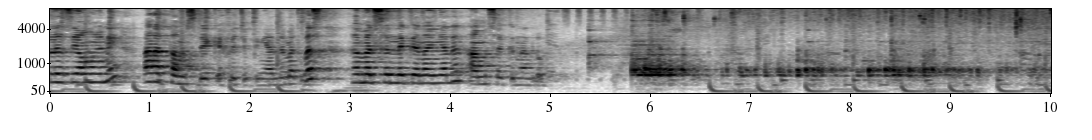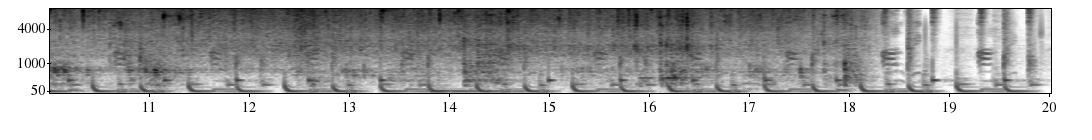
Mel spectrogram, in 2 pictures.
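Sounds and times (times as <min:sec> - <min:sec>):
background music with steady beat: 0:00.0 - 0:20.0
vegetables sizzling in oil: 0:05.7 - 0:18.4
wooden spatula stirring: 0:05.8 - 0:18.3.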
